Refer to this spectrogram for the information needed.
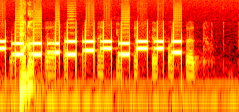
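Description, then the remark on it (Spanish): A quick run of about nine phone keypad beeps, each a short dual-tone press in an uneven rhythm, loud over a faint background hum and muffled noise, made by a caller's cheek touching the phone keypad during a call. “se ve que con, el cachete me parece que estás tocando el, teclado y no te escuchamos bien.”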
